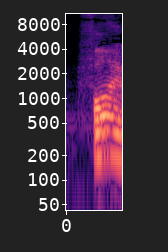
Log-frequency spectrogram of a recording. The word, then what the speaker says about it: phi: Phi ought to be transliterated as PH. Remember, phi should be pronounced P, but it came to be pronounced F, and it is in fact transliterated as F, PH.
